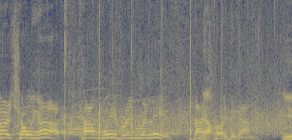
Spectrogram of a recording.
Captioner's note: applause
